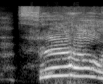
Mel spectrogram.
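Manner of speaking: very high, loud, drawn-out shrieking wail. Retelling a scene where a woman turns to argue with phil, imitating her scream. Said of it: "And she screams".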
